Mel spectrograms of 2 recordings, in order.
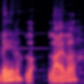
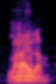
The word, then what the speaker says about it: Lila: How you say it? Layla? Lila. Yes.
